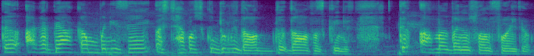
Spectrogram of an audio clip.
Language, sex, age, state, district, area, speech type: Kashmiri, male, 45-60, Jammu and Kashmir, Ganderbal, urban, spontaneous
